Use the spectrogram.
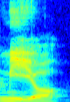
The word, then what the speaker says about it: mio: and sixteenth note combination leaning on the I and connecting the O to the word "Caro"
